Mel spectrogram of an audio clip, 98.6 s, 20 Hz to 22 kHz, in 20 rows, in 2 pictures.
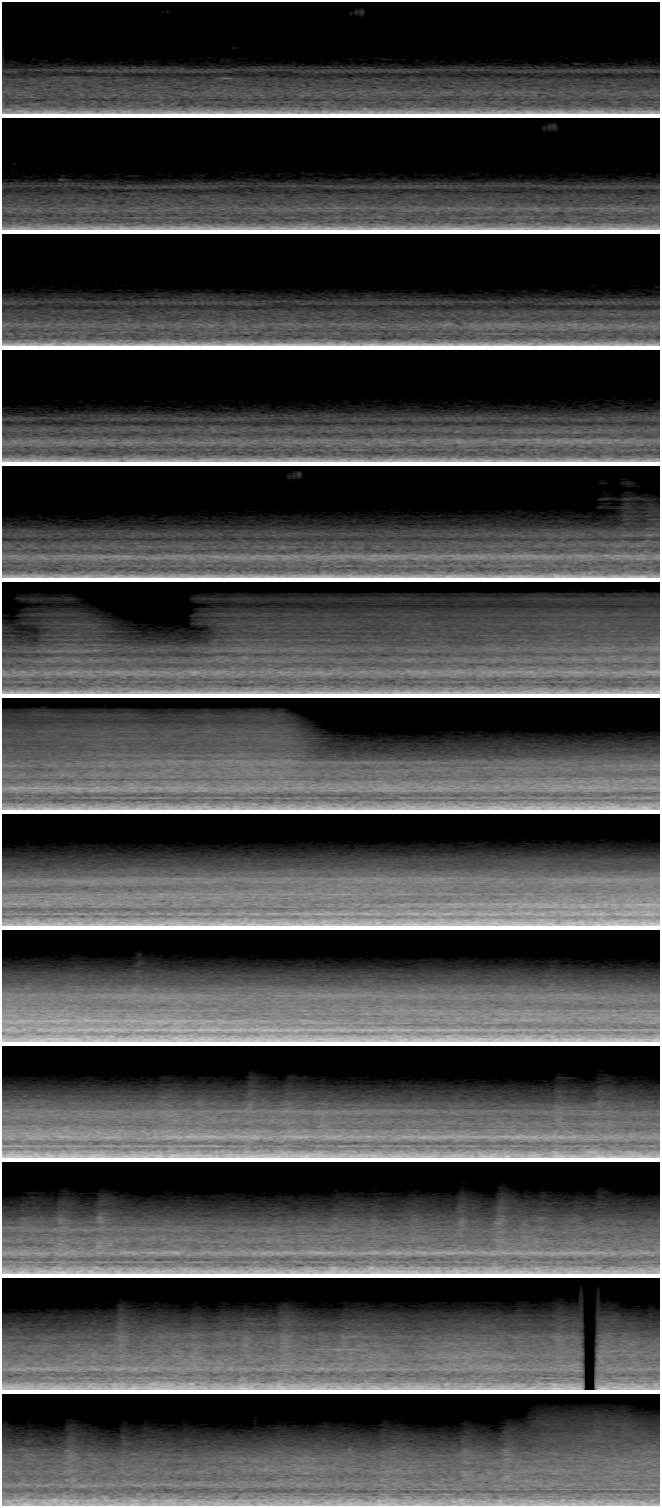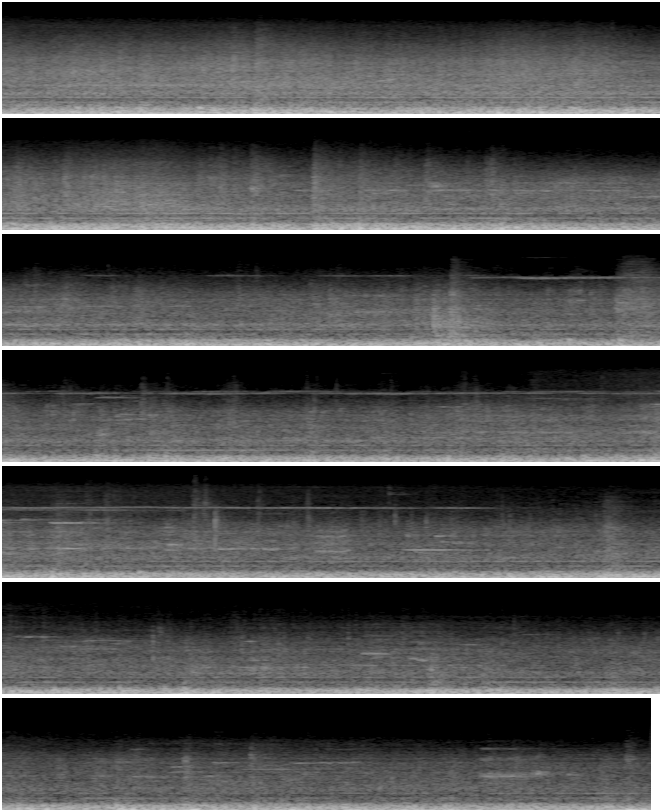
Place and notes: Stadtgarten, Köln - tree crickets, trains
tree crickets, lower pitched because temperature, a long freight train, among others.
(Tascam iXJ2 / iphone, Primo EM172)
